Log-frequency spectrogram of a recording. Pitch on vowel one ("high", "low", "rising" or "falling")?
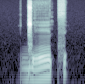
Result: rising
